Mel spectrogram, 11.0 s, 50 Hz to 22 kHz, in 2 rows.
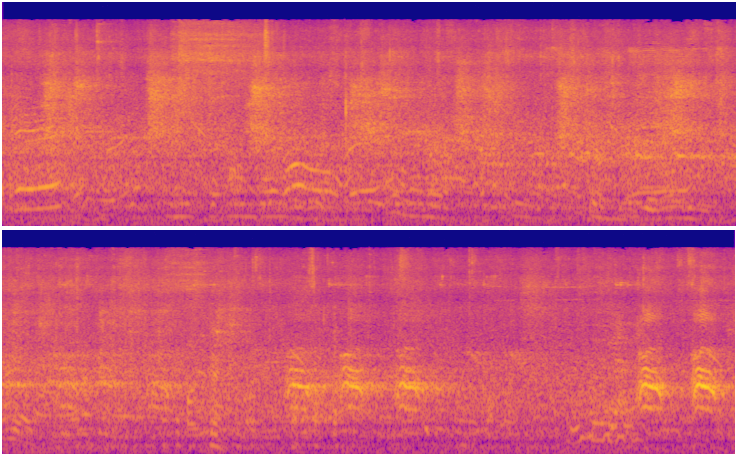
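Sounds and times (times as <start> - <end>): murmur of crowd: 0.0 - 11.0
crow cawing: 8.0 - 8.8, 10.3 - 11.0.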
